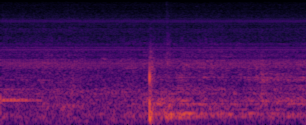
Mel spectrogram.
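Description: A sliding door opens with a knock.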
